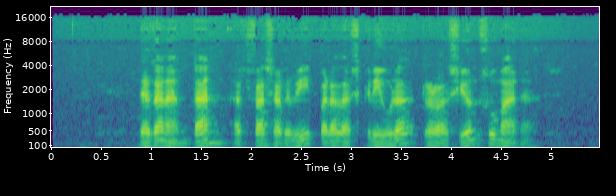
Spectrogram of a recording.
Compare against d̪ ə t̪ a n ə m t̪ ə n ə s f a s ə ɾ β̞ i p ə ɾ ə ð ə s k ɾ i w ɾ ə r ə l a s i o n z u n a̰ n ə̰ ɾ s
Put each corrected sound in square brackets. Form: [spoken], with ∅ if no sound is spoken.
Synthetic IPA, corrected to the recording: d̪ ə t̪ a n ə [n] t̪ [a] n ə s f a s ə ɾ β̞ i p ə ɾ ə ð ə s k ɾ i w ɾ ə r ə l [ə] s i o n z u [m] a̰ n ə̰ [∅] s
